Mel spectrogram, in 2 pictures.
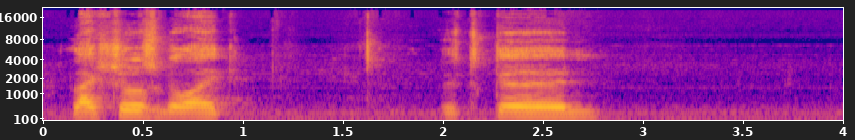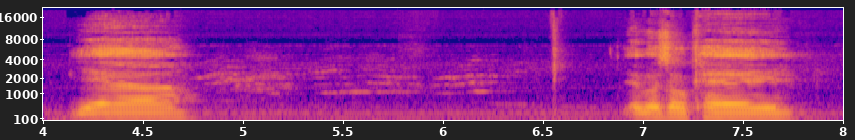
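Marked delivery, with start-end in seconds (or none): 2.0-7.8 mock dull, slow, bland, plainly unwilling tone. Retelling a coworker's replies at work: imitating Sarah's bland, unwilling tone. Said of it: "the tone of her voice sounded like she just hated to even speak to me".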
